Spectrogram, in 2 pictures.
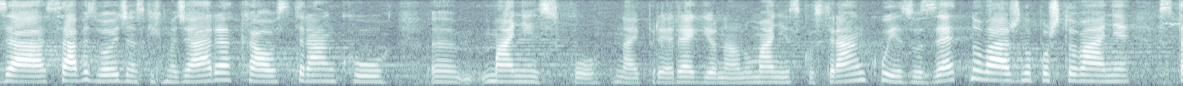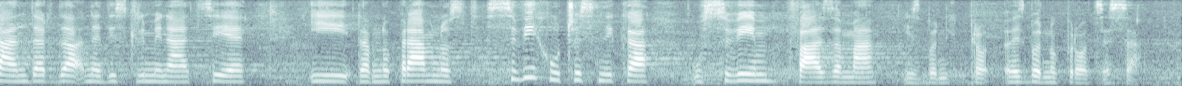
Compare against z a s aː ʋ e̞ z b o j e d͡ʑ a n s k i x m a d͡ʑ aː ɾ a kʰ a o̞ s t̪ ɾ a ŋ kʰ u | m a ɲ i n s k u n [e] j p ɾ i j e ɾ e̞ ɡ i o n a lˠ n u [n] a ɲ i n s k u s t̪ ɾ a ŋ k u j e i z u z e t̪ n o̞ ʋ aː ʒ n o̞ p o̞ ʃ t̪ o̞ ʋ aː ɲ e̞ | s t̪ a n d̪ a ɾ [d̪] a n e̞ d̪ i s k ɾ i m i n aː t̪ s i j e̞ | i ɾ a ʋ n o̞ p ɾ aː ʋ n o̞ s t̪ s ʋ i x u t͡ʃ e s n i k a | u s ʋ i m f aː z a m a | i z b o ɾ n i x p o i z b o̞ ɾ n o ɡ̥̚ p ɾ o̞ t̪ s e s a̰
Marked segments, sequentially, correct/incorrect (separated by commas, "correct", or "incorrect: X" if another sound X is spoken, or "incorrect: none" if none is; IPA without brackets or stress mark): incorrect: a, incorrect: m, correct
